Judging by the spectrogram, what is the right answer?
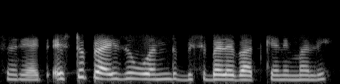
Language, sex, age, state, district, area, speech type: Kannada, female, 18-30, Karnataka, Mandya, rural, conversation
